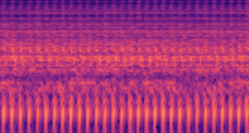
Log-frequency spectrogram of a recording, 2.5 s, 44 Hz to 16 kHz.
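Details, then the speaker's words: Yamaha Mio Smile with valves already adjusted, idling fast and even: a light, steady ticking rattle in step with the engine from a worn, stretched cam chain, to be replaced with a 90-link Honda cam chain. "Kami sudah menyetel klep sebelumnya, dan kami ingin langsung ke intinya: masalah pada motor ini adalah suara rantai kam."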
